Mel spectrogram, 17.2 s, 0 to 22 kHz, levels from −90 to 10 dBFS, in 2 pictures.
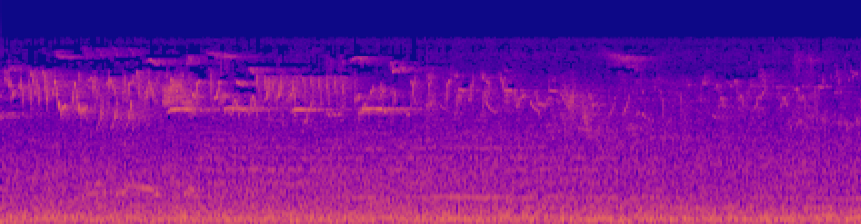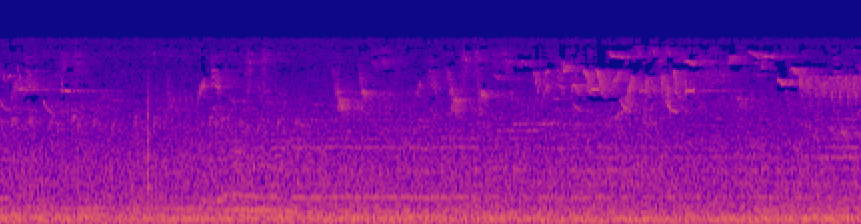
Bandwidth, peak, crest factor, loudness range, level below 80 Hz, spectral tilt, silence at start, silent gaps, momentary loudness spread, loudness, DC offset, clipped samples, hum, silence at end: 11.5 kHz; -16 dBFS; 16 dB; 4 LU; -40 dBFS; -5 dB/octave; 0 s; none; 5 LU; -32 LUFS; under 0.1%; under 0.1%; none; 0 s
